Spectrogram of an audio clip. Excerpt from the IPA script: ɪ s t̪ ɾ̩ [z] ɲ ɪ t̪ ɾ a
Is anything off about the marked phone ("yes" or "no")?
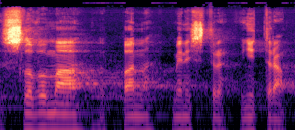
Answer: yes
